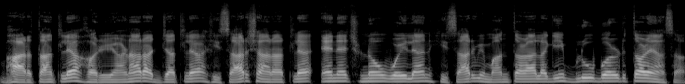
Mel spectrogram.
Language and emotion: Goan Konkani, neutral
